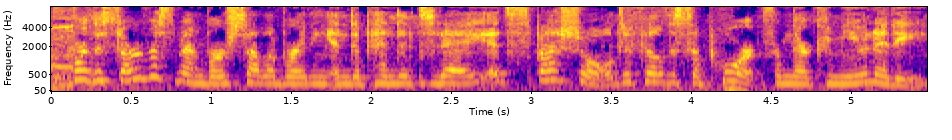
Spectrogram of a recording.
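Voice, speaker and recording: A woman talks at a fairly quick pace with hardly any pauses and very even loudness, over noticeable background noise. Her fairly high voice has lively intonation. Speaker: television news anchor and reporter. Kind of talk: TV news reporter delivery. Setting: outdoors, on location at a lake.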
